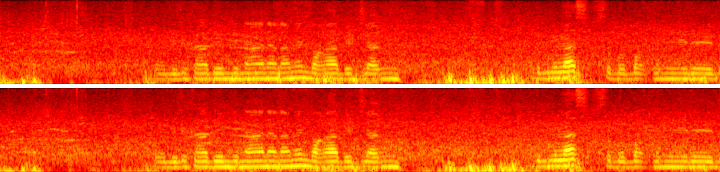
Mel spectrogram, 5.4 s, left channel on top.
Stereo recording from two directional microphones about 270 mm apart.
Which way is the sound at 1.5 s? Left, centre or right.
Centre.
